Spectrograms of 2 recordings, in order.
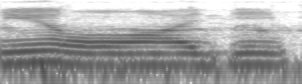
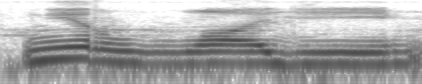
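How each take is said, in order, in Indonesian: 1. Huruf r yang dobel diucapkan dengan lemah dan singkat. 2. Huruf r yang dobel ditahan dengan kuat dan tegas.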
